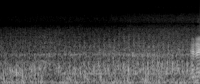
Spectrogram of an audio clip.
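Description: Distant helicopter coming in to land, heard as a steady rumble of rotor and engine.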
